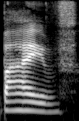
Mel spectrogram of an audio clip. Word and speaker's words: Badb: Irish mythology. Pronounced Bive.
